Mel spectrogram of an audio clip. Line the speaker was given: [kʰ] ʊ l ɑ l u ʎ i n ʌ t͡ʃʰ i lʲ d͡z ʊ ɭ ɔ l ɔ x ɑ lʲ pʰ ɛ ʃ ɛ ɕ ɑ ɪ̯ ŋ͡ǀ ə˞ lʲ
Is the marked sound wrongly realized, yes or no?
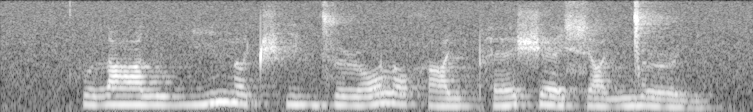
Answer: no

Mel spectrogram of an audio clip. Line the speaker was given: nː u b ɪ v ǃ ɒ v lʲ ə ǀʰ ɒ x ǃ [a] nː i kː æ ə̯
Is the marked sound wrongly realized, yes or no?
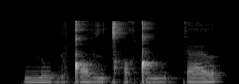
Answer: yes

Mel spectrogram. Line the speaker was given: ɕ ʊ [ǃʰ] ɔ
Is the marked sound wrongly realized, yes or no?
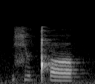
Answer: no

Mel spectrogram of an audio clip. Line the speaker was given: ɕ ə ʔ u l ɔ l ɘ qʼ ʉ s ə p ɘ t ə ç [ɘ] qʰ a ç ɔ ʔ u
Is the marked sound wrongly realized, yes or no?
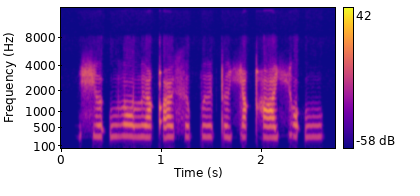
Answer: no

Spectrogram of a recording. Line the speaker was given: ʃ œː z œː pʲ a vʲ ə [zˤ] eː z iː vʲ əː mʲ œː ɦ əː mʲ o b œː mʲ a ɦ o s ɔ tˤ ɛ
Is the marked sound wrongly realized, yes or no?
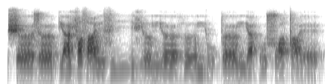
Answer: no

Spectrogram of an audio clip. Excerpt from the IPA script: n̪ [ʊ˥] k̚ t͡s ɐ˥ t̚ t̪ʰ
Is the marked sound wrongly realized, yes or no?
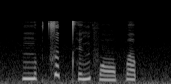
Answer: yes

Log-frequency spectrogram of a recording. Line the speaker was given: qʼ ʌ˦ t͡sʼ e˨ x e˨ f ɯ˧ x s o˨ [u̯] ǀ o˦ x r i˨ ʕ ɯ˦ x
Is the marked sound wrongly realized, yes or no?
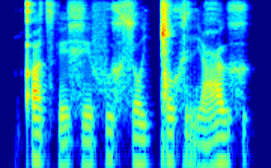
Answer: yes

